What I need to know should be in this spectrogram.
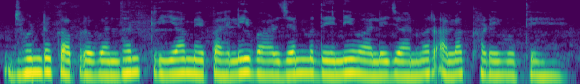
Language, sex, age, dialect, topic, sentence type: Hindi, female, 41-45, Awadhi Bundeli, agriculture, statement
